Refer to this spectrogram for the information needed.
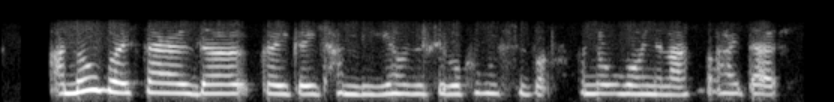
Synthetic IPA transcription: ɐ̰nowbɐstajldɐkɐjkɐjtʰambiɡihawzik̚sibɐkʰokʰusibɐ | ɐnowbɐojnɐlak̚pɐɦajtaɾ

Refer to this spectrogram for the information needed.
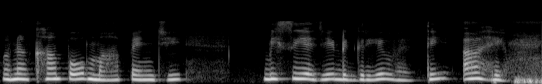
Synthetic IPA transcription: ʊnə̆kʰãpoːmãpɐ̃ɦɪ̃ɲd͡ʑi | ɓiːsiəd͡ʑeːɖɪɡɾeʋɐɾt̪iaːɦeː

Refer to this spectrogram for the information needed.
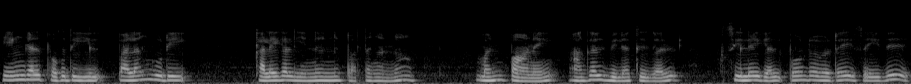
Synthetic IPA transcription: ɛŋɡɐɭpɐɣɯðɪjɪlpɐlɐŋɡɯɽi | kɐlɐɪɣɐɭɛnːɐnːɯpaːɾt̪ɯŋɡɐnːaːmɐnpaːnɐɪɐɣɐɭʋɪlɐkːɯɣɐɭsɪlɐɪɣɐɭpoːndrɐʋɐʈːɐɪsɛjðɯ

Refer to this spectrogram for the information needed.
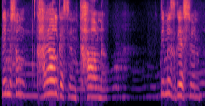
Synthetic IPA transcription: t̪imisunkʰɐjaːlɡɐsint̪ʰaːwnɐ | t̪imizɡɐsun

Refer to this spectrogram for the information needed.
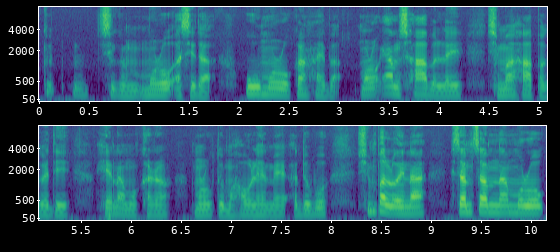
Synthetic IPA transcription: mɔɾɔkɐsidɐumɔɾɔkːaŋhajbɐ̰ | mɔɾɔk̚jamsabɐlɐjsimahapʰɐɡɐdihenamukʰɐɾɐmɔɾɔk̚tumaɦawlɦenmaeɐdubusimpʰalojnɐ | isamt͡ʃɐmnɐmɔɾɔk̚

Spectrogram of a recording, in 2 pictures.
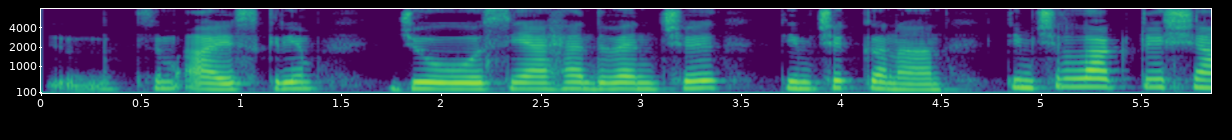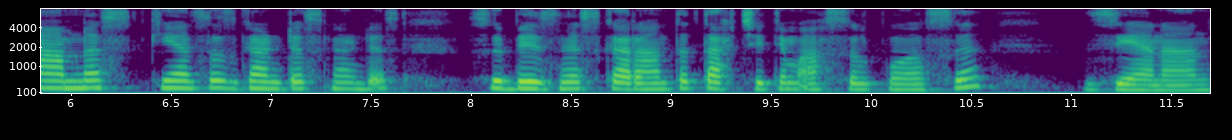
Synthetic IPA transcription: t͡sima̰ːjskɾiːm | d͡ʒoːsjãːɦɐ̃nd̪ʋɐnt͡ʃʰi | t̪imt͡ʃʰikɨnaːn | t̪imt͡ʃʰilɐɡʈiʃaːmnɐskinsɐsɡʱɐɳʈɐsɡɐɳʈɐs | sɨbizniskɐɾaːnt̪ɨt̪ɐht͡ʃʰit̪imɐ̰sɨlpuɐsɨ | zinaːn

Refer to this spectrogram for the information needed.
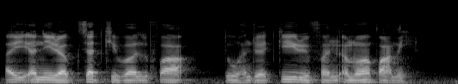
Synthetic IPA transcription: ɐjɐniɾɐk̚t͡ʃɐt̚kʰibɐlupʰa | tuɦɐndɾet̚kiɾipʰɐnɐ̰mɐpami

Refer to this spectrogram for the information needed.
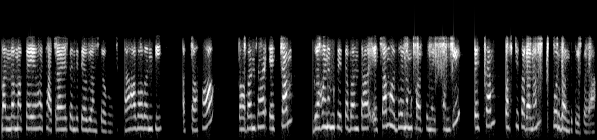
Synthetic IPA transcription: mɐnd̪ɐmɐk̚t̪ɐjɐɦɐt͡ʃʰaːt̪ɾaːjɐsɐnt̪it̪eʋjɐnt̪ɾɐʋud̪aɦbʱɐʋɐnt̪i | ɐsɐhɐ | bʱɐʋɐnt̪ɐɦʔesaːm | ɡɾɐɦɐɳɐmkɾit̪ɐbɐnt̪ɐɦʔesaːmɐd̪ʱɐjnɐmkɐɾt̪umɐsɐnt̪i | t̪esaːmspɐʂʈikɐɾɐɳɐmpuɾbɐnd̪ukɾit̪ɐja

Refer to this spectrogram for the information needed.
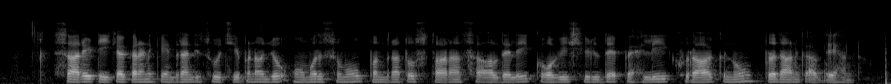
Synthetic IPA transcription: saːɾeːʈiːkaːkəɾəɳkẽːnd̪ɾãːd̪iːsuːt͡ʃiːbənaːd͡ʒoːʔʊməɾsəmuːpə̃nd̪ɾãːt̪õːsə̥t̪aːɾãːsaːld̪eːləiːkoːʋiːʃiːlɖd̪eːpɛɦliːkʰʊɾʔaːknũːpɾəd̪aːnkə̰ɾd̪eːɦən

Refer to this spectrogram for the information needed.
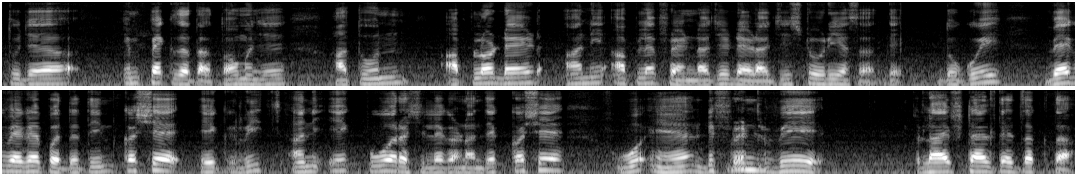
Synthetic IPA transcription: t̪ud͡ʑa | impɛk̚ʈd͡zat̪at̪ɔm̤əɳd͡ze | hat̪uːn | a̰plɔɖeɽaniʔapljafɾẽɳɖat͡ɕeɖeɽat͡ɕiːsʈoɾiːəsa̰d̪ɛ̰ | d̪oɡuj | ʋeɡʋeɡɭepəd̪ʱːət̪iːnkəɕɛekɾiːt͡ɕaniʔek̚puʋəɾəɕilɛɡəɾɽ̃ãd̪ɛkəɕɛ̃ | ʋəẽɖifɾəɳʈʋe | lajfsʈajlt̪ɛd͡zəkt̪a̰

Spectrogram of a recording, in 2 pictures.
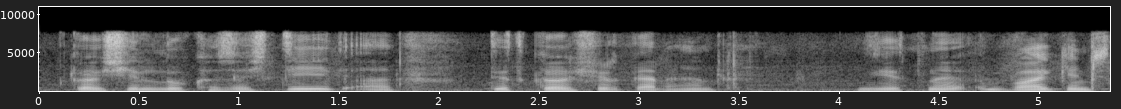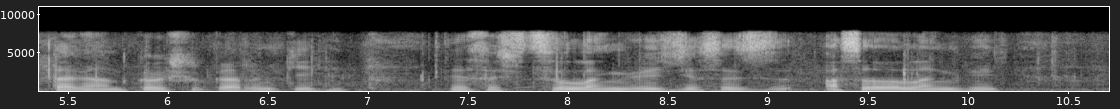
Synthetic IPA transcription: kəːʃilukʰɐs̬ɐt͡ʃʰt̪it̪ɐ | t̪it̪ʰkəːʃuɾkɐɾaːn | jit̪ʰnɨbaːkint͡ʃʰt̪ɐɡaːnkəːʃuɾkɐɾɐnkiɦʲin | jɐsɐt͡ʃʰɐlɐŋɡbʱeːt͡ʃjɐsɐɐsəːlɐŋɡbʱeːd͡ʒ

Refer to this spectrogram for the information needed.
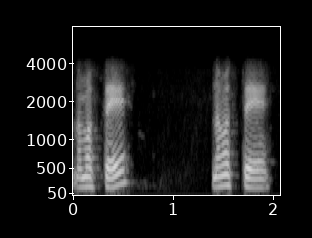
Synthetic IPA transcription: nɐmɐst̪eː | nɐmɐst̪eː

